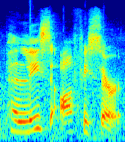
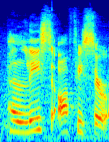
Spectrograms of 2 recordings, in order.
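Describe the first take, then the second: No difference in how they are said.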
